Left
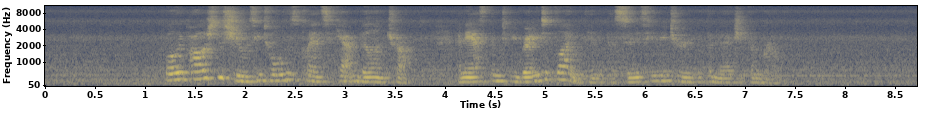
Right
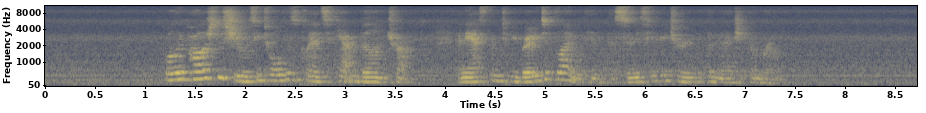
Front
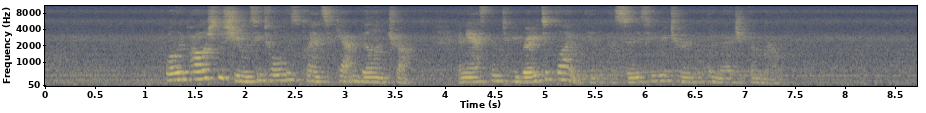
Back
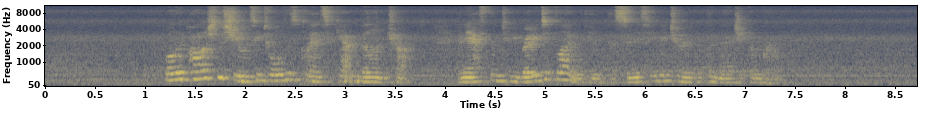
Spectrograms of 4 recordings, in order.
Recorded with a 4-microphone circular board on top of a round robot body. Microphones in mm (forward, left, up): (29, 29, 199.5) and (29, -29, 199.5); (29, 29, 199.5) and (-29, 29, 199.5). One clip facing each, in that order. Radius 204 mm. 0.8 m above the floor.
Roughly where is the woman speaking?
Behind.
